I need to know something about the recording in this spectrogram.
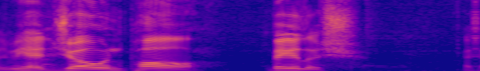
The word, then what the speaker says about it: Balich: They say Balich, they say Balich, but it's Balich, right?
